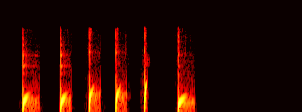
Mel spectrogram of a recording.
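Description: Six quick cartoon 'bloop' plops, a sound effect in which each plop sweeps quickly upward in pitch. They come in a fast run of about a second and a half, the fifth the shortest and highest.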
